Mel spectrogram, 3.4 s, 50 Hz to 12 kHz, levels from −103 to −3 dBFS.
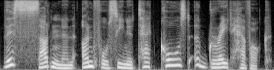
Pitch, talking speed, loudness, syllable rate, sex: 195 Hz, 160 wpm, -17 LUFS, 5.0 syllables/s, female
